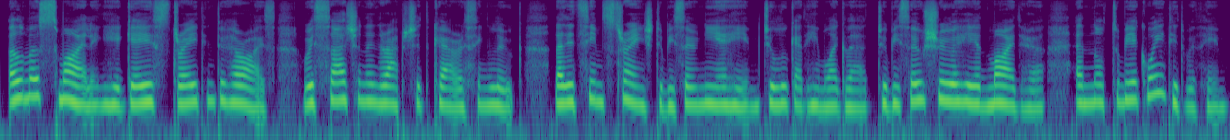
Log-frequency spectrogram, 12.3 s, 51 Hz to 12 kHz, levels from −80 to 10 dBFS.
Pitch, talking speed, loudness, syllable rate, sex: 210 Hz, 210 wpm, -19 LUFS, 5.2 syllables/s, female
